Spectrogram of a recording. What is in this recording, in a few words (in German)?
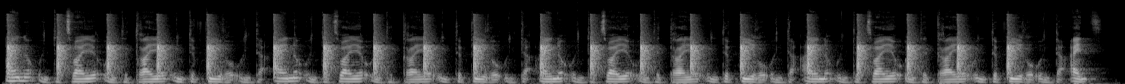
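Count 16tel Tempo 90 clap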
